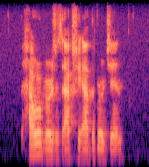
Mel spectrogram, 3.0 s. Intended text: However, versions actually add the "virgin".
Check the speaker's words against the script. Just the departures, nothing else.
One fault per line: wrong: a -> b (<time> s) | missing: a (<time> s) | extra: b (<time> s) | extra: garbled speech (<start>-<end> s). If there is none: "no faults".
no faults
